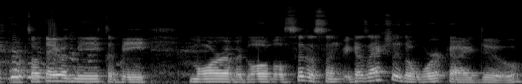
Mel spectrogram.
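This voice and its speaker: A man talks with an American accent in a normal speaking voice. His pace is moderate and his pitch variation ordinary. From central US, partly raised abroad. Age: 60s. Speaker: leadership coach. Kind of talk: interview.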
